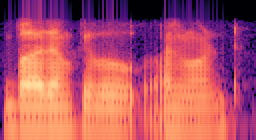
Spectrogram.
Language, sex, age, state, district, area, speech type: Kashmiri, male, 18-30, Jammu and Kashmir, Pulwama, rural, conversation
